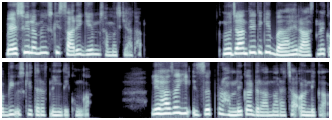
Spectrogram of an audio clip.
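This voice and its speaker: A woman's voice: fairly high pitch, animated, dark tone, dry recording, studio quality. A woman voicing a devoted young husband in a romance audiobook, speaking in an earnest, reassuring way.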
